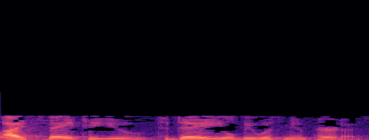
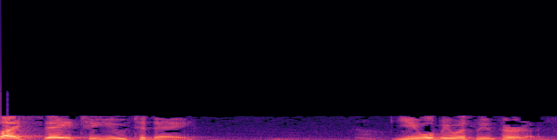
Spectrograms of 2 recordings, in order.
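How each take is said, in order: First: The pause comes before the word today. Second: The pause comes after the word today. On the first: Arrival in paradise happens that same day. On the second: Today marks when the promise is spoken, not the arrival.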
